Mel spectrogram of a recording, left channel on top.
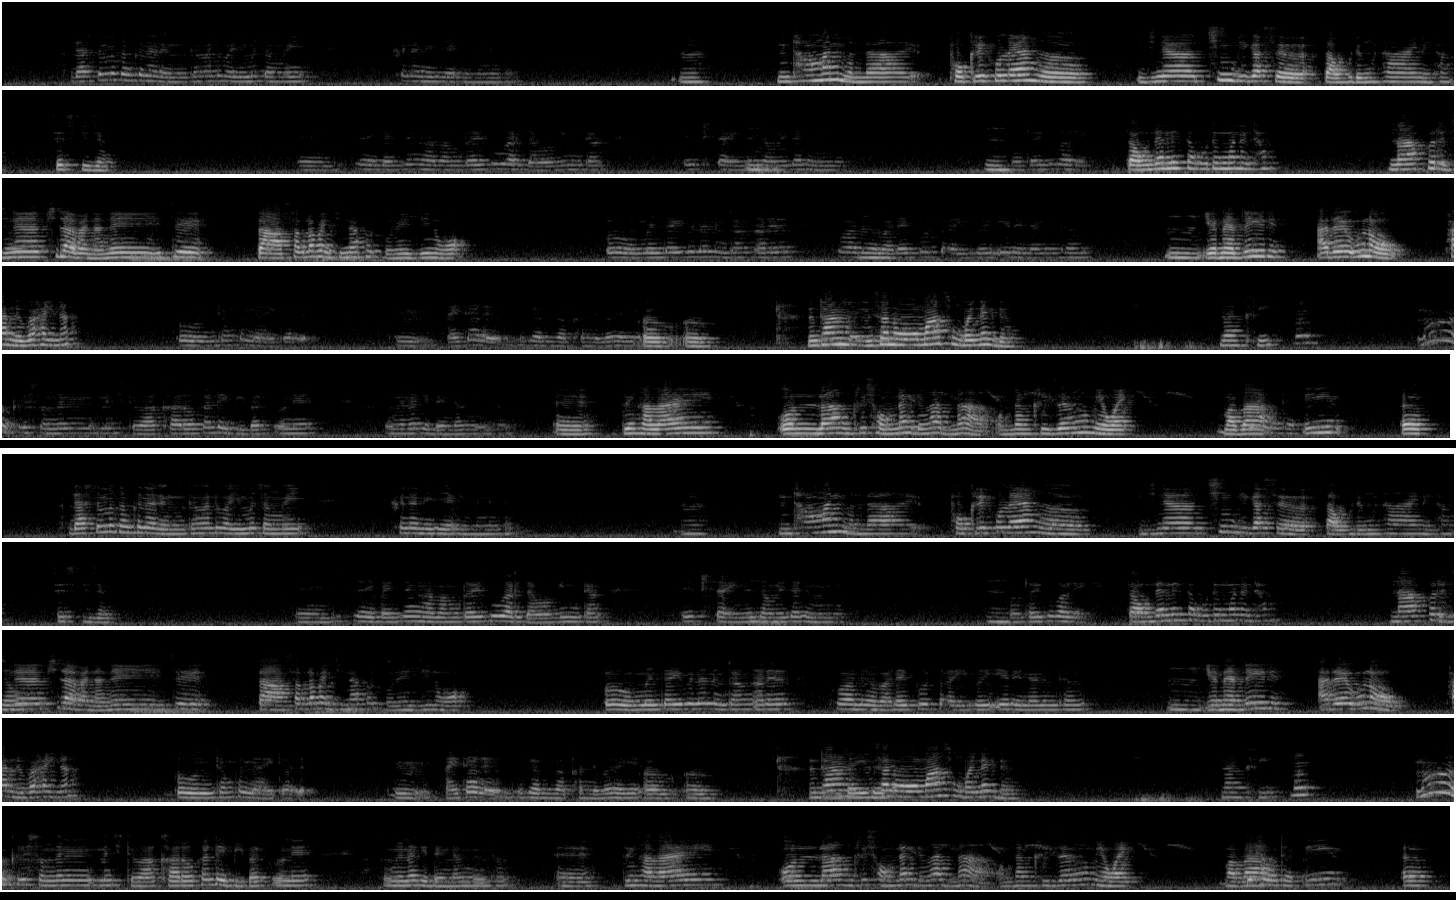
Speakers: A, on the right; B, on the left.
A: दासो मोजां खोनादों नोंथाङा दहाय मोजाङै खोनानाय जायाखैमोन नोंथां।
B: उम नोंथाङा मा होनोमोनलाय फख्रिखौलाय आङो बिदिनो थिन बिगासो जावहोदोंमोनहाय नोंथां जेसि पिजों।
A: ए इदिसो जाहैबाय जोंहा बांद्राय गुवार जावाखै नोथां। एसे फिसायैनो
B: उम
A: जावनाय जादोंमोन नों
B: उम
A: बांद्राय गुवारै
B: जावनायालाय जावहोदोंमोन नों थां नाफोर इदिनो
A: जावनो
B: फिसिलाबायना नै एसे जासाबलाबायनोसै नाफोरखौनो इदि न'आव।
A: औ मोनजायोबो ना नोंथां आरो फुवान
B: उम
A: होबाथाय <unintelligible> जायैबाय एरो ना नोंथां।
B: उम एरनायालै एरो आरो उनाव फाननोबो हायो ना।
A: औ नोंथां फाननो हायोथ' आरो उम हायोथ' आरो बुरजा बुरजा फाननोबो हायो
B: औ औ। नोंथां
A: मोनजायोबो
B: नोंसा
A: ना
B: न'आव मा संबायनो नागिदों? <inaudible> मा ओंख्रि?
A: मा मा ओंख्रि संगोन मिनथिथ'आ खार' खान्दाय बिबारखौनो संनो नागिरदों दां नोंथां।
B: ए जोंहालाय अनला ओंख्रि संनो नागिदों आरो ना। अनला ओंख्रिजों मेवाइ। माबा
A: गोथावथार
B: ओइ औ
